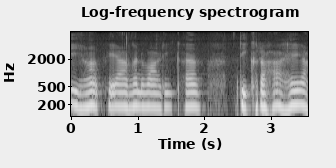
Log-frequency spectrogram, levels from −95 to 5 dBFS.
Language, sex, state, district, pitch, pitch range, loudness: Hindi, female, Uttar Pradesh, Jyotiba Phule Nagar, 185 Hz, 180-190 Hz, -17 LUFS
